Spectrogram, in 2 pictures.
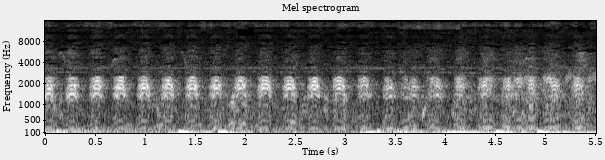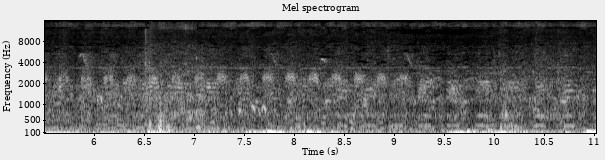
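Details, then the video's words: Ducks on a duck-farm pond quack in a rapid, overlapping chorus, with a run of short nasal calls in the first seconds, over a steady low rumble of machinery. "duck quack duck sound"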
